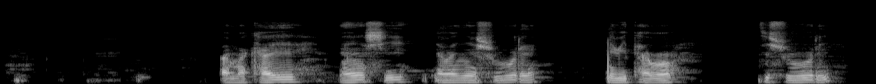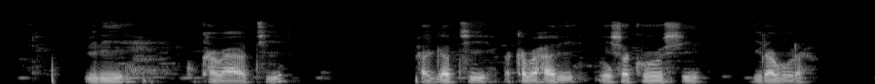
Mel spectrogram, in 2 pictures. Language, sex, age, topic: Rundi, male, 18-24, education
